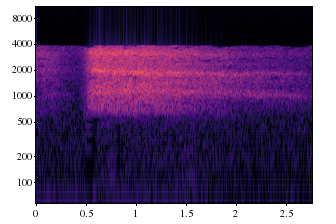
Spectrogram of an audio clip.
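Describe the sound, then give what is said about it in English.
A single deep breath is released through the mouth during a guided breathing exercise. It begins after half a second of quiet as a steady, breathy rush of air and fades slowly over about two seconds. “hold it for a count of three, and then release the breath through the mouth.”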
